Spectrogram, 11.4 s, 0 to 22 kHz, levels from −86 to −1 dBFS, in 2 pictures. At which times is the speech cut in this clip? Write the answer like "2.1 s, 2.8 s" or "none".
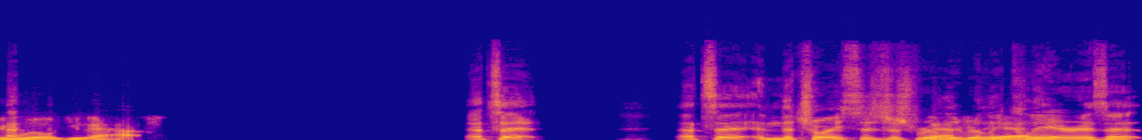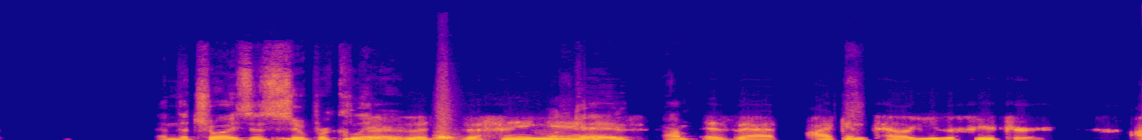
7.9 s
